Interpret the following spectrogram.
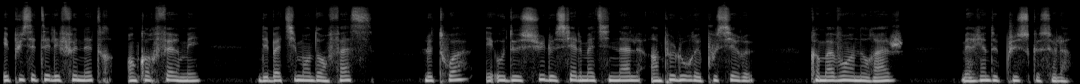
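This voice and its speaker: A woman reads a storybook aloud in a measured, expressive way, her voice sitting fairly low. The recording is dry and close, with no echo. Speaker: audiobook reader. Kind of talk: storybook narration.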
